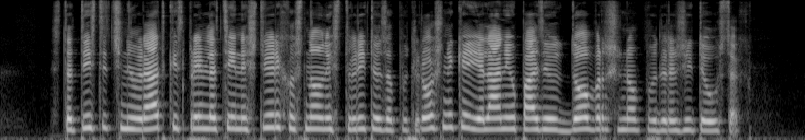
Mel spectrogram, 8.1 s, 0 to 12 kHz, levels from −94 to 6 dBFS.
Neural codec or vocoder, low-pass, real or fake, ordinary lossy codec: none; none; real; none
